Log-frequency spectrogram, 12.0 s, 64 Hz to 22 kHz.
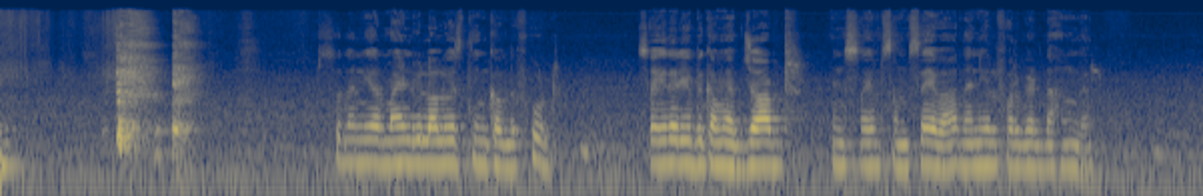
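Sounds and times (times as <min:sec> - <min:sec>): man coughing: 0:01.1 - 0:02.1.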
